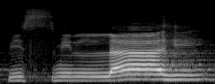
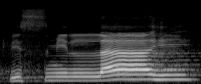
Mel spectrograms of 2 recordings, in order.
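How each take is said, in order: The two takes are said the same way.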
